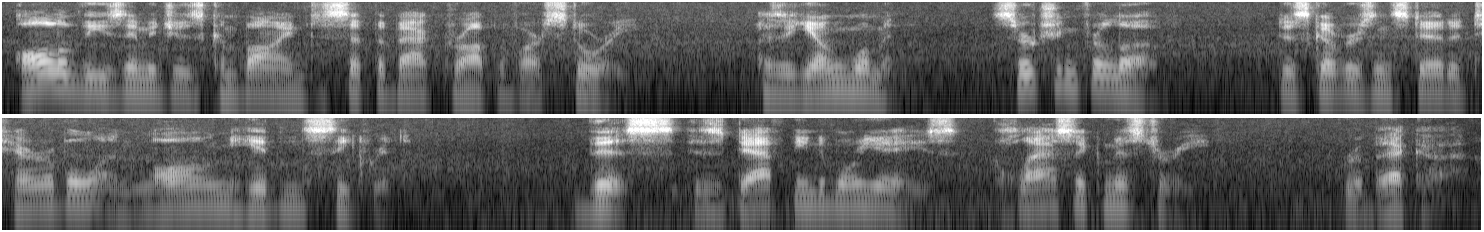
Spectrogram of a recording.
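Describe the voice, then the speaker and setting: Solemn male radio mystery narrator, played by an actor, mid pitch, dramatic scripted delivery, slight ambient noise. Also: animated, moderate pace, a bit bright, natural voice, rough recording. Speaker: announcer. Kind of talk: scripted old-time radio introduction.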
